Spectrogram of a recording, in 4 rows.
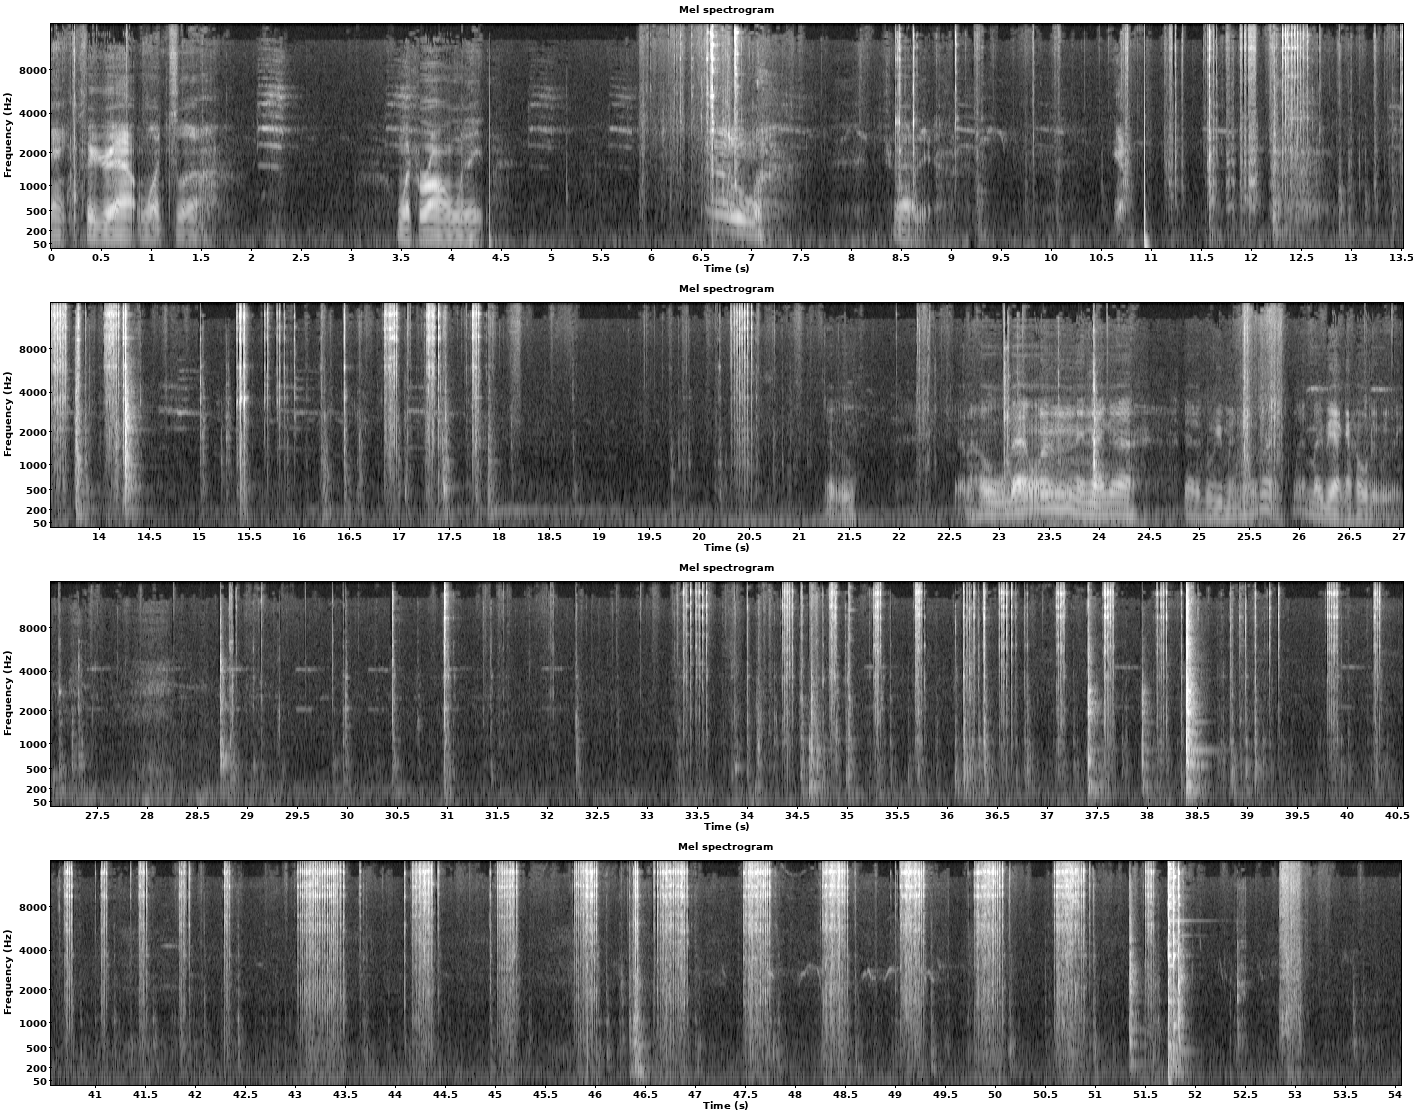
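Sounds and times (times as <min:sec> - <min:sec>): ratchet wrench clicking: 0:11.1 - 0:18.1, 0:19.7 - 0:20.9, 0:33.2 - 0:51.9.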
